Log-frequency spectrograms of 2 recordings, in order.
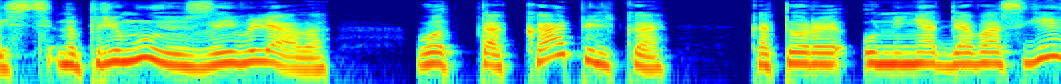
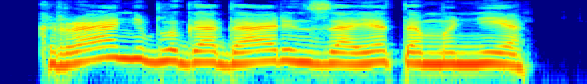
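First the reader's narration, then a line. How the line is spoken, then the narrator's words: Laughing. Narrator (Russian): рассмеялся Байт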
